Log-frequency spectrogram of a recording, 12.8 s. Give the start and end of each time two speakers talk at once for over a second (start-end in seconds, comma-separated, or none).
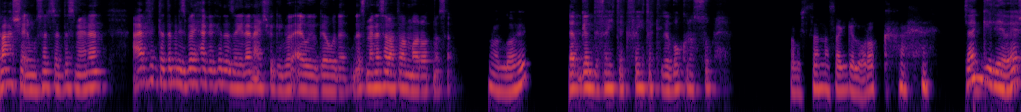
none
